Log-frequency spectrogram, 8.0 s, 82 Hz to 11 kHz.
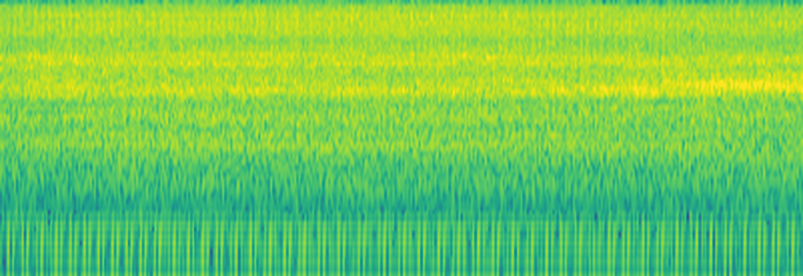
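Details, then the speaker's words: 2003 Walker MT riding mower after replacing idler pulleys and transfer shaft bearings: steady, even low thump about three pulses a second, no knocking or grinding; much quieter than before repair. "Well, take my word for it. It was much quieter this time than it was before."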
